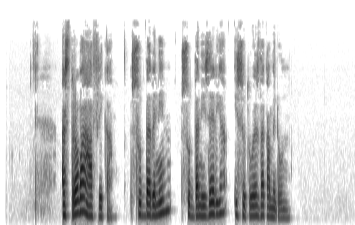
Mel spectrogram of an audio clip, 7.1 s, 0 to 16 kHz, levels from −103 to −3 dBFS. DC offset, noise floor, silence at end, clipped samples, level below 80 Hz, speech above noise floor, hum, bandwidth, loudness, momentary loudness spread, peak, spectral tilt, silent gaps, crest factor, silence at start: under 0.1%; -81 dBFS; 1.35 s; under 0.1%; -70 dBFS; 60 dB; none; 11 kHz; -21 LUFS; 14 LU; 0 dBFS; -5.5 dB/octave; none; 22 dB; 1.25 s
